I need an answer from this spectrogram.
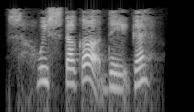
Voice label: do you have a lot of money, Cayuga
